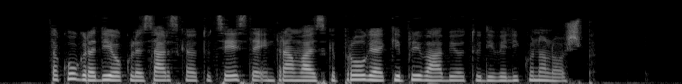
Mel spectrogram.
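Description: Throughout the speech, nothing reaches above 10.1 kHz, and first-pass compression artefacts remain. This is likely low-bitrate audio saved at a high bitrate: the sound points to a 32 kbit/s source re-encoded as 192 kbit/s MP3, which cannot restore what was discarded.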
